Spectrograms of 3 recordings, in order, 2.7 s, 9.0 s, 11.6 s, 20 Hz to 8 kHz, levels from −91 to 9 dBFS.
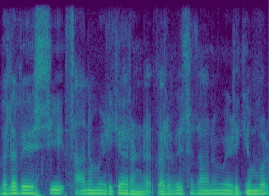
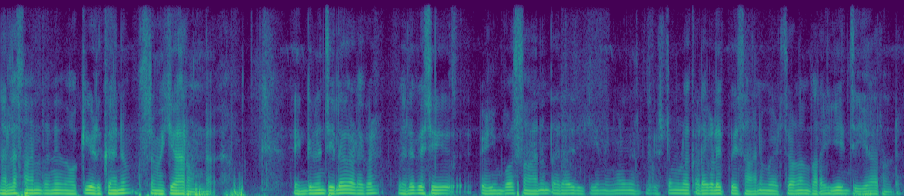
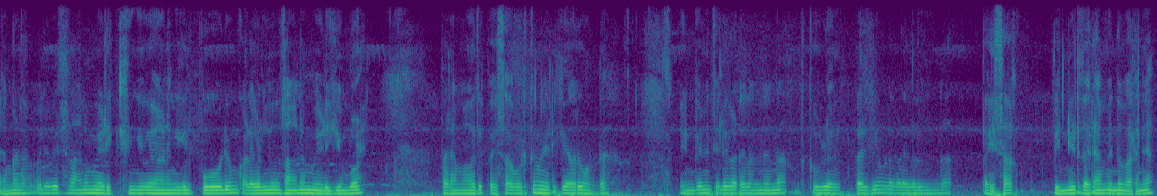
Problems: none marked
